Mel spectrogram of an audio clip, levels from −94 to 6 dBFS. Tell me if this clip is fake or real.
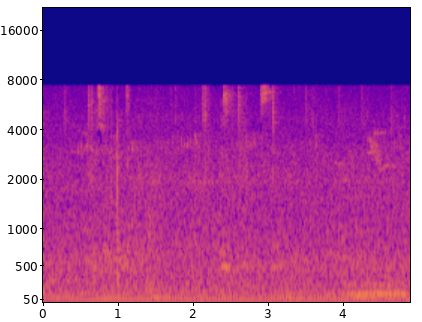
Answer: real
